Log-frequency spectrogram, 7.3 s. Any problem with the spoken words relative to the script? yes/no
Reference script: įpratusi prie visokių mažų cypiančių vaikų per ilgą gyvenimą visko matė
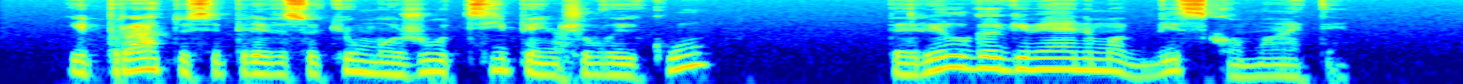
no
